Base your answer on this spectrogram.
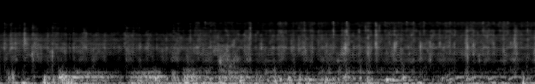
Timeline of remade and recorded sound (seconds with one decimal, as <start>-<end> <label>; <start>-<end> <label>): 0.0-5.4 remade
